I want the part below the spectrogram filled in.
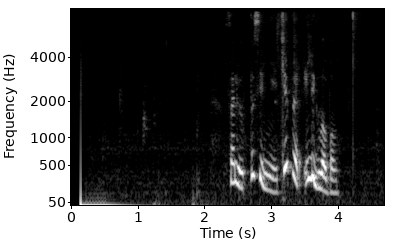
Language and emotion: Russian, positive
